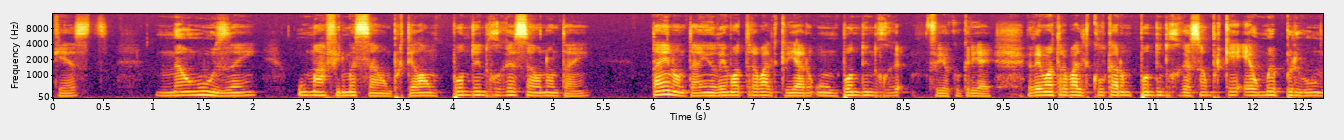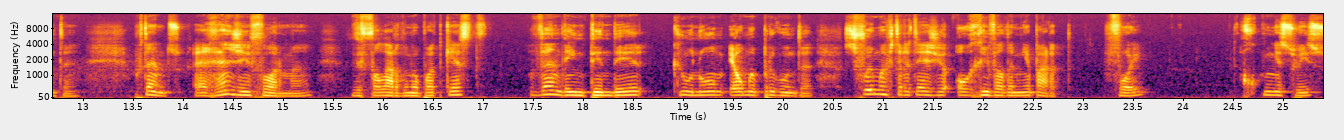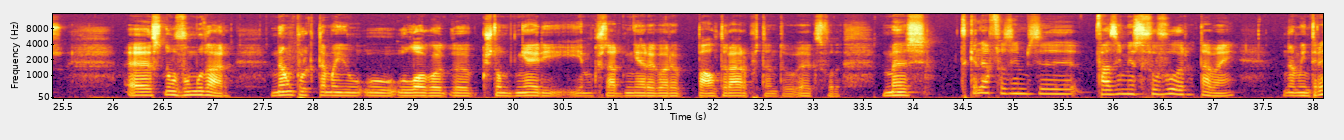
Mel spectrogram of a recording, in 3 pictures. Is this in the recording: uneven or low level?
yes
